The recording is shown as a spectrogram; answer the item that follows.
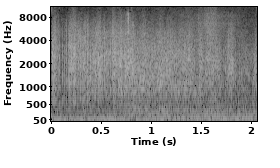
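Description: Loud bomb explosion sound effect, a dense, rumbling roar of broad noise that holds steady without a sharp onset or fade.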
